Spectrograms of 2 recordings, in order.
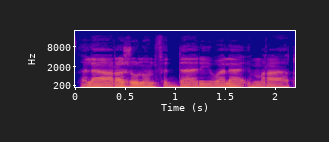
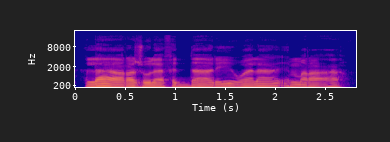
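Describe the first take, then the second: First: رجل as "rajulun", امرأة as "imra'atun"; nominative endings. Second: رجل said "rajula", ending in a short -a; accusative endings. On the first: Grammar teacher offering the alternative, nominative -un on رجل and امرأة. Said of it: "وإن شئت قلت". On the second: Grammar teacher showing the first option, accusative -a on رجل. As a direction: sound the -a on رجل, "la rajula fi d-dari". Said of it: "كلاهما منصوبان". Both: Shown as a demonstration.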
